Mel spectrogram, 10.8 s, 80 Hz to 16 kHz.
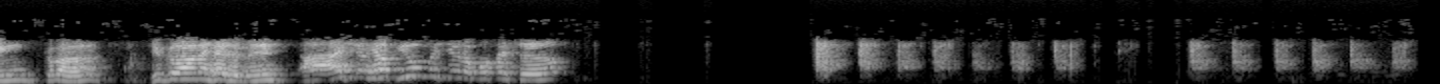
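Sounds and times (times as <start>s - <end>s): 
speech: 0.0s - 4.3s
sharp knocks: 6.1s - 8.2s, 8.9s - 10.6s.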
